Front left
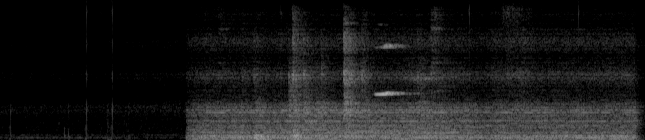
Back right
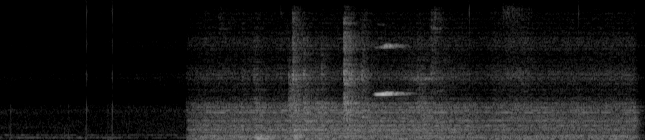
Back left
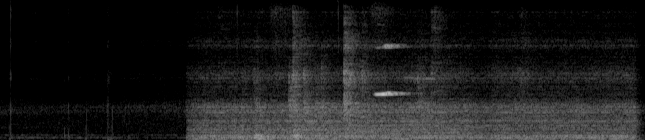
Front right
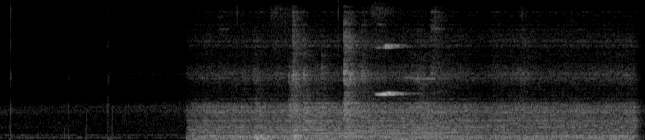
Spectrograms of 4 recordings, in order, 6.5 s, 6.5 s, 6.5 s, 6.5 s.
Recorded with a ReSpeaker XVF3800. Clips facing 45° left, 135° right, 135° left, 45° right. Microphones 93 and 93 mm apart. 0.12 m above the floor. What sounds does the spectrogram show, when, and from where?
1.9 s a door slam: 10° left, 1.5 m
